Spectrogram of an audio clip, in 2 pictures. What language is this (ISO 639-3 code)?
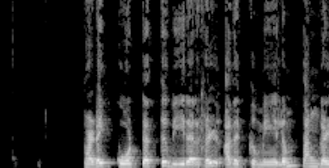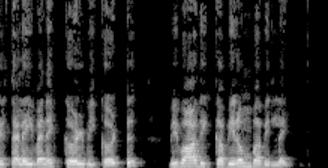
tam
